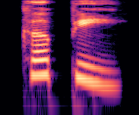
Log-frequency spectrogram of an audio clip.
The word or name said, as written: ಕಪಿ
